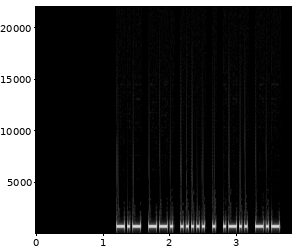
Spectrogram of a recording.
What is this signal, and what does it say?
Morse code, heard as a keyed tone, about 31 wpm, 700 Hz. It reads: KG5ELK
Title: USA Call Signs - 6 Characters - 8x Character Spacing - 30wpm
